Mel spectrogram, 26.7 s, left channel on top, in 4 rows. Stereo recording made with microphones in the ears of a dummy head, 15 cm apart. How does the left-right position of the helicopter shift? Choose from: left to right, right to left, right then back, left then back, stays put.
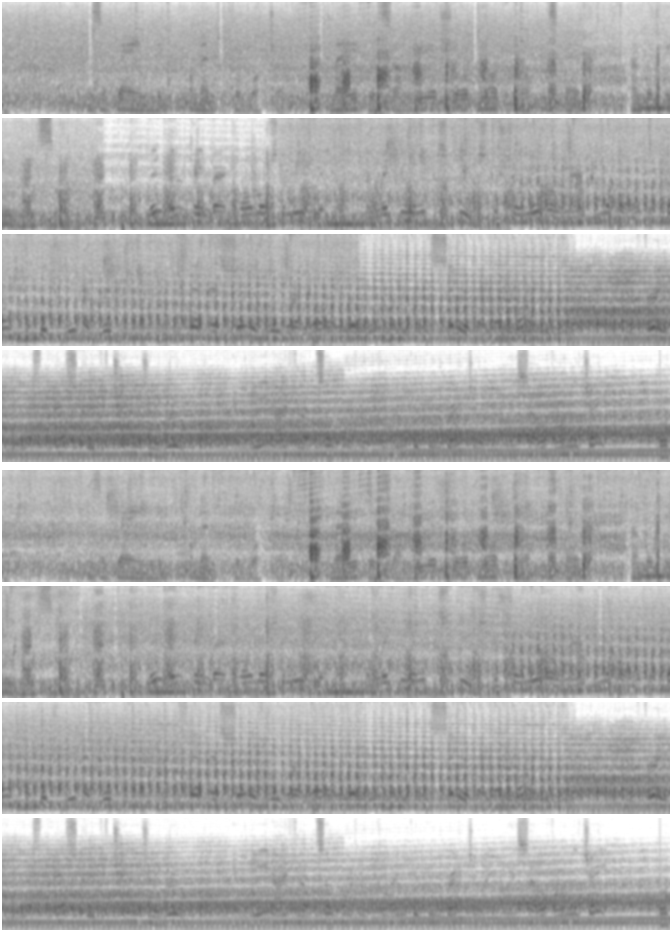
right to left.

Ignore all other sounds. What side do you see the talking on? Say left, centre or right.
centre.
